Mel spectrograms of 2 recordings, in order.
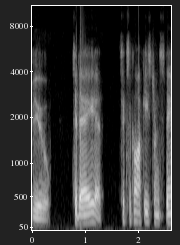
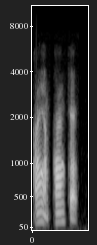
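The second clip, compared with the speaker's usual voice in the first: put-on mechanical robot voice. Copying the robot voice they use, to a co-host: robot voice. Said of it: "That kind of voice".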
